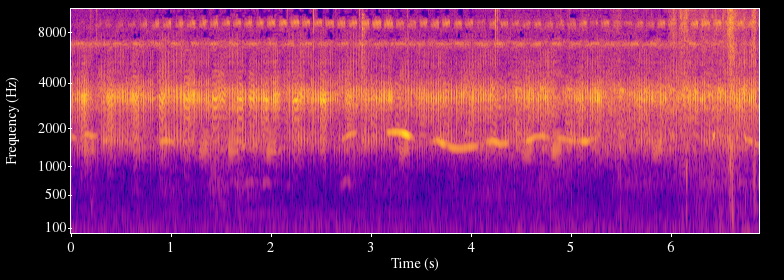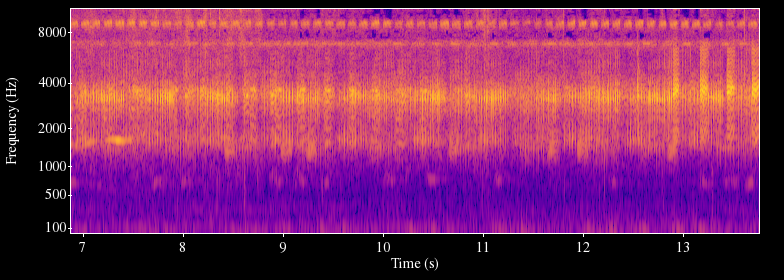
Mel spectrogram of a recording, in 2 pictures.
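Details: Frogs calling at night beside a crackling campfire: a dense, steady high-pitched chorus with faint wavering notes over it, while sharp snaps and pops from the burning fire break in now and then.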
